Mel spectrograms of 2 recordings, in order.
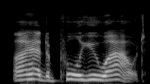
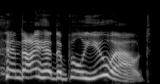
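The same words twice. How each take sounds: First: Firm fall on "pull", teasing; stress on pull. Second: High laughing retort hitting "you"; laughing comeback, stress on you. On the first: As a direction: lean on the word "pull". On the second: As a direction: laugh and punch "you" back at him. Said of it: "Stephen laughed". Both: Acted.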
